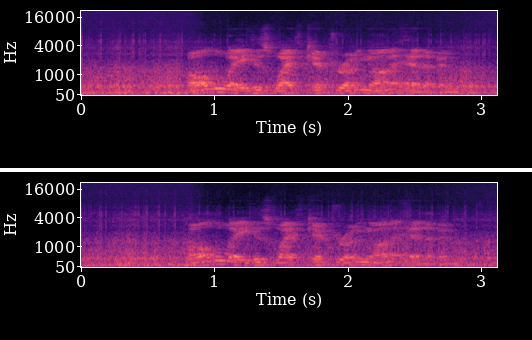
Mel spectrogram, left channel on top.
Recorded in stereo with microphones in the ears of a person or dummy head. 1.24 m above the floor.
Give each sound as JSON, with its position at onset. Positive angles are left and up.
{"t": 0.8, "sound": "a man speaking", "side_deg": 60, "distance_m": 1.3}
